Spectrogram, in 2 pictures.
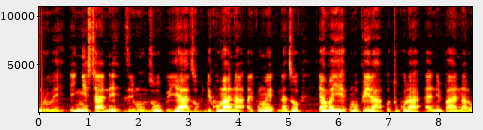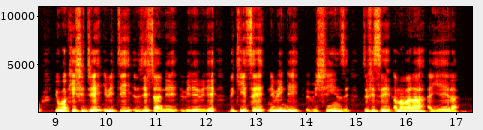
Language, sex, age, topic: Rundi, male, 25-35, agriculture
